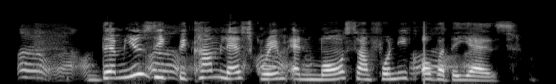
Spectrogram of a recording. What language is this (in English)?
English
